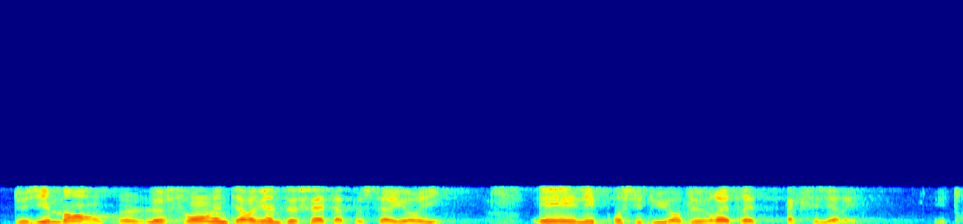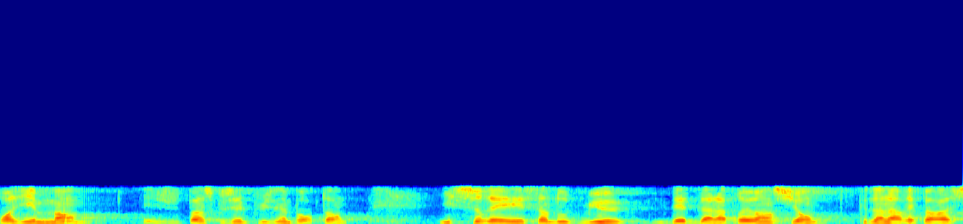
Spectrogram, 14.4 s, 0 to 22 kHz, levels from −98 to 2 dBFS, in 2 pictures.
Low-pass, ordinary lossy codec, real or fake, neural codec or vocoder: 3.6 kHz; AAC, 32 kbps; fake; vocoder, 22.05 kHz, 80 mel bands, Vocos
